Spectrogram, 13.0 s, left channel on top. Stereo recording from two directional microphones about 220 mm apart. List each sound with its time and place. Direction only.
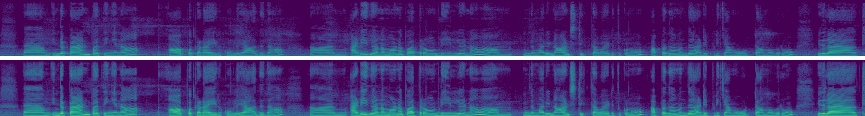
0.3 s a woman's voice: 35° right (ahead or behind)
